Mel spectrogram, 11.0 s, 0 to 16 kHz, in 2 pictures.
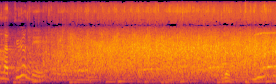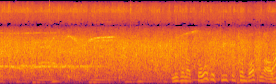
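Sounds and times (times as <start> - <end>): audience applauding: 0.0 - 11.0.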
